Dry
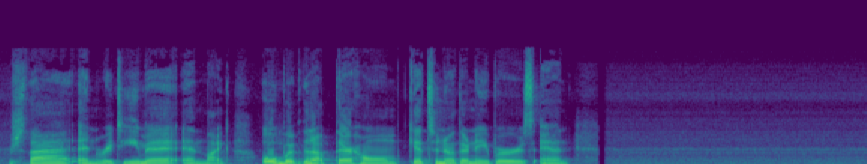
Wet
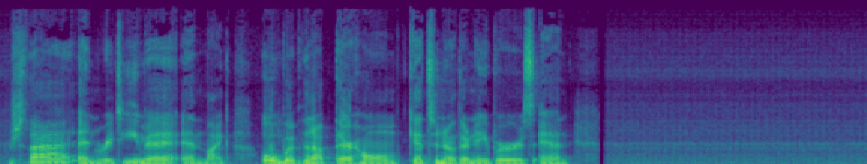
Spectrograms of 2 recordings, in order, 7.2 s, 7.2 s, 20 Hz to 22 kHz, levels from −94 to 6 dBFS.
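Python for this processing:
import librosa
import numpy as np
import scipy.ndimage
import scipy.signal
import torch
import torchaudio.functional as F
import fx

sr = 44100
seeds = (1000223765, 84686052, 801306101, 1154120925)

y = fx.pitch_heads(x, sr, semitones=5.0)
y = y * 10.0 ** (8.0 / 20.0)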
